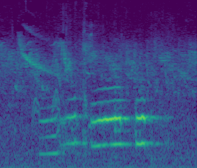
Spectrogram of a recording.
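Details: Hens clucking in a brief burst, a few short harmonic notes followed by two louder, slightly longer nasal calls close together.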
